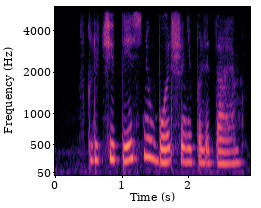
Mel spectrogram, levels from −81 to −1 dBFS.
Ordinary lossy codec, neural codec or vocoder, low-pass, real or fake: Opus, 24 kbps; vocoder, 44.1 kHz, 128 mel bands, Pupu-Vocoder; 5.4 kHz; fake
